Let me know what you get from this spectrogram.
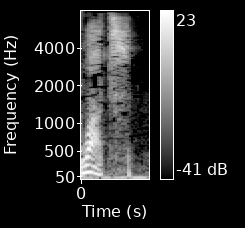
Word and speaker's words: what's: is 连在一起，我们就把 i 去掉，改成一撇，what 加一撇加个 s，念的时候念成 what's，在英式英语会念成 what's，可是在美式的时候，它那个 h 的音它就不发出来，只是念成 what 加一撇加 s，念成 what's，就是 what is 的缩写。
